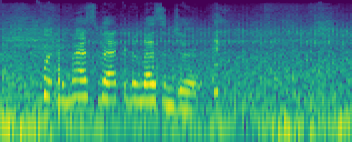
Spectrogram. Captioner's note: chuckles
